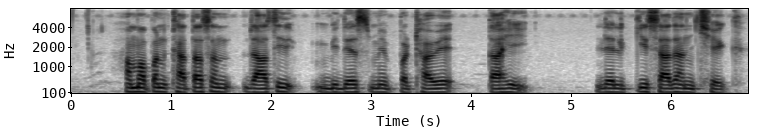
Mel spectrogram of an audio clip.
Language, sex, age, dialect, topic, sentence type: Maithili, male, 18-24, Southern/Standard, banking, question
